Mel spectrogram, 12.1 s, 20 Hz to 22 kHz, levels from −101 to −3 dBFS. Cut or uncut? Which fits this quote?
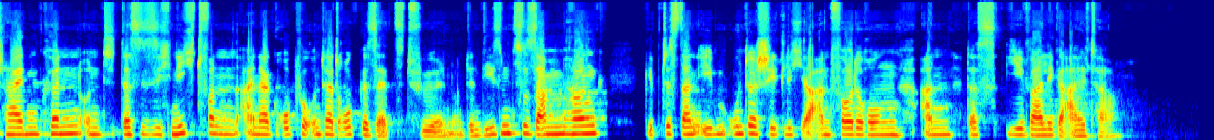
uncut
